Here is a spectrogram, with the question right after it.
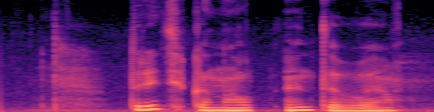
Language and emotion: Russian, sad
